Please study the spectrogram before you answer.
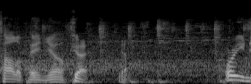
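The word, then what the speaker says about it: jalapeño: to ask my question is a jalapena same thing as a jalapeno oh that too did I say it wrong I maybe jalapeno jalapeno yeah yeah I would say it's jalapeno okay yeah or you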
